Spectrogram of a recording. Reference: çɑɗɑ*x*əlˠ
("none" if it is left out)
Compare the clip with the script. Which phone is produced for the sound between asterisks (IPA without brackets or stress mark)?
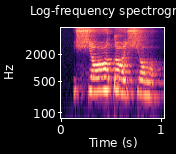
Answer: ç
